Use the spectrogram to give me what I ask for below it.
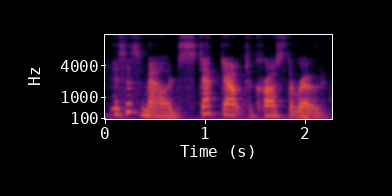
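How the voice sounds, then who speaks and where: A woman reads a children's picture book aloud and speaks instructively to young listeners, acting as both story reader and reading teacher. Her medium-pitched voice is expressive and sharp in tone, at a normal speed.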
